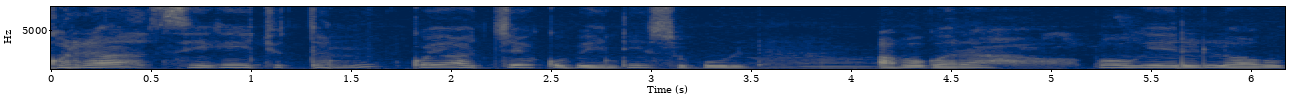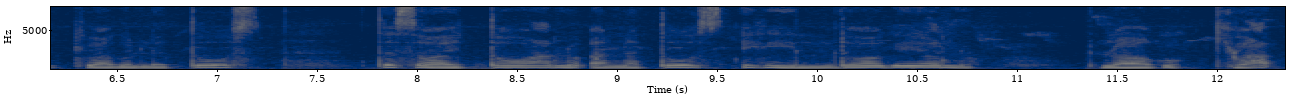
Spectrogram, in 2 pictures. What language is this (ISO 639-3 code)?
kln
